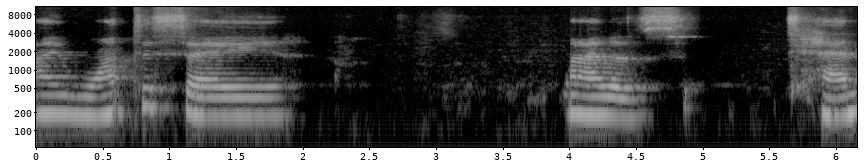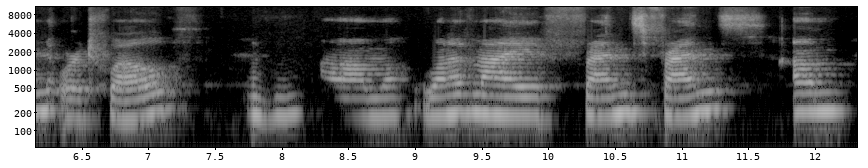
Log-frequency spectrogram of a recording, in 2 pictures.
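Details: Young woman who grew up as a person who stutters, speaking in real conversation; stuttering.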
